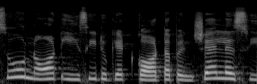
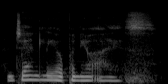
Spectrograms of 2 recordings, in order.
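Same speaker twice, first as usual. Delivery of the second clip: softer, whispered cue to open the eyes; 5 semitones lower, 11 dB quieter than usual. Acted. Guide closing the exercise for the audience, whispering. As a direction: bring them back gently, barely voiced.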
